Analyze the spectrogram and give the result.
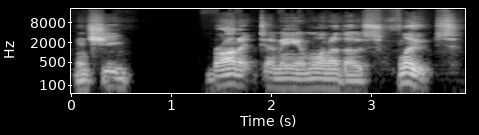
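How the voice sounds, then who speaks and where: A man's voice: a bass voice, slow pace, a bit bright. An older man from Alabama, a former golfer telling rambling, folksy stories as a podcast guest. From Alabama, USA. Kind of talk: anecdotal storytelling.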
